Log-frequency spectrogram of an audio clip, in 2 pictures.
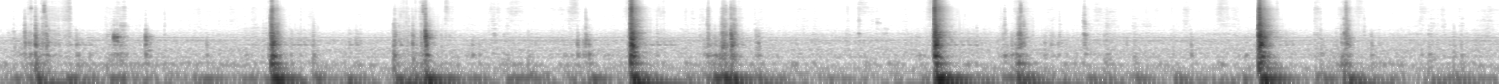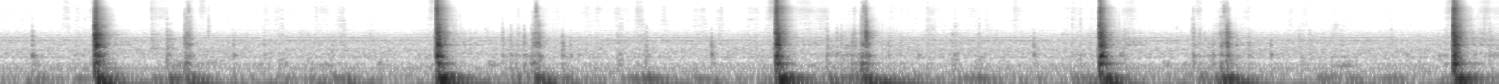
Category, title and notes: Sound effects > Objects / House appliances
COMPhono-Blue Snowball Microphone, CU Record Player, Crosley, Door, Open, Close Nicholas Judy TDC
A crosley record player door opening and closing.
Blue-brand, Blue-Snowball, close, door, foley, open, record-player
